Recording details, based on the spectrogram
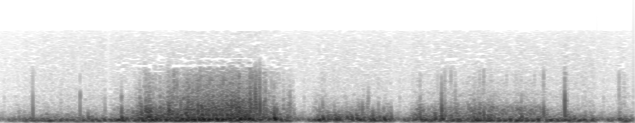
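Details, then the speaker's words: Fine crackles on lung auscultation: discontinuous, high-pitched, short crackling clicks during inspiration, scattered over the breaths as an abnormal added lung sound. "Fine crackles are discontinuous, high-pitched, short crackling sounds on inspiration."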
